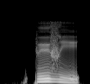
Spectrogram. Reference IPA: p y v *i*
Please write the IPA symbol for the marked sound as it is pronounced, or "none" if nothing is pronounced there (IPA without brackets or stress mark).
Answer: i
